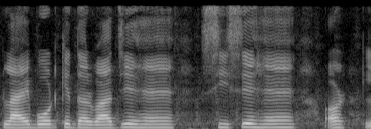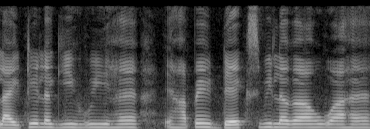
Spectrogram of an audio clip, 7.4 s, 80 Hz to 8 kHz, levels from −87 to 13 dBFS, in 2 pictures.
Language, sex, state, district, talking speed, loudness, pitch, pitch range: Hindi, female, Haryana, Jhajjar, 145 wpm, -17 LUFS, 205 Hz, 195-210 Hz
